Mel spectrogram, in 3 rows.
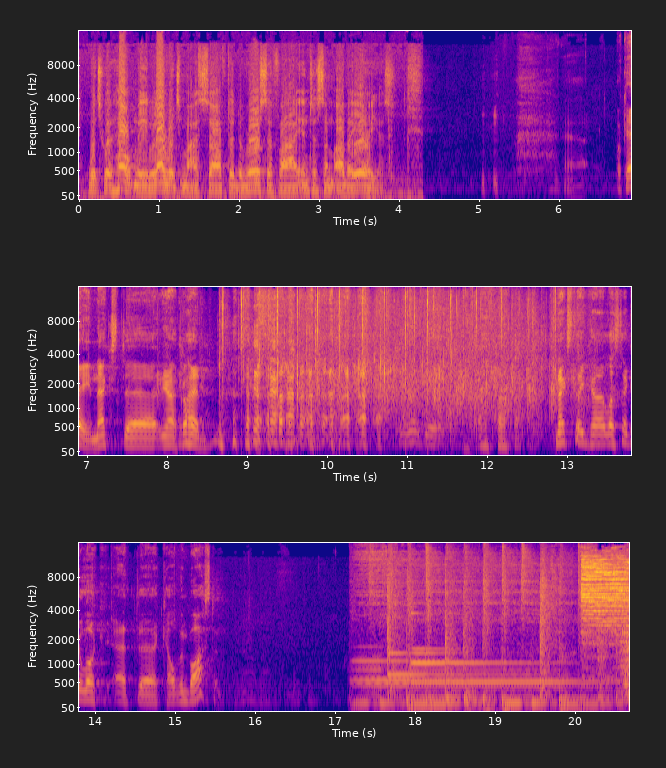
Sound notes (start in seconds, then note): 5.1 chuckling; 8.6 audience applauding; 17.2 upbeat music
